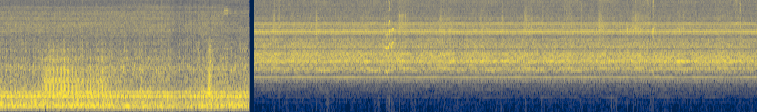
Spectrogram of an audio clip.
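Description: Small power tool whirring as a Tapmatic tapping head cuts threads into a hole, a steady mechanical hum that briefly cuts out, then resumes as a thinner, high-pitched whine running evenly to the end.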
